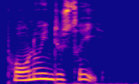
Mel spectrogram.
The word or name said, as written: pornoindustri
